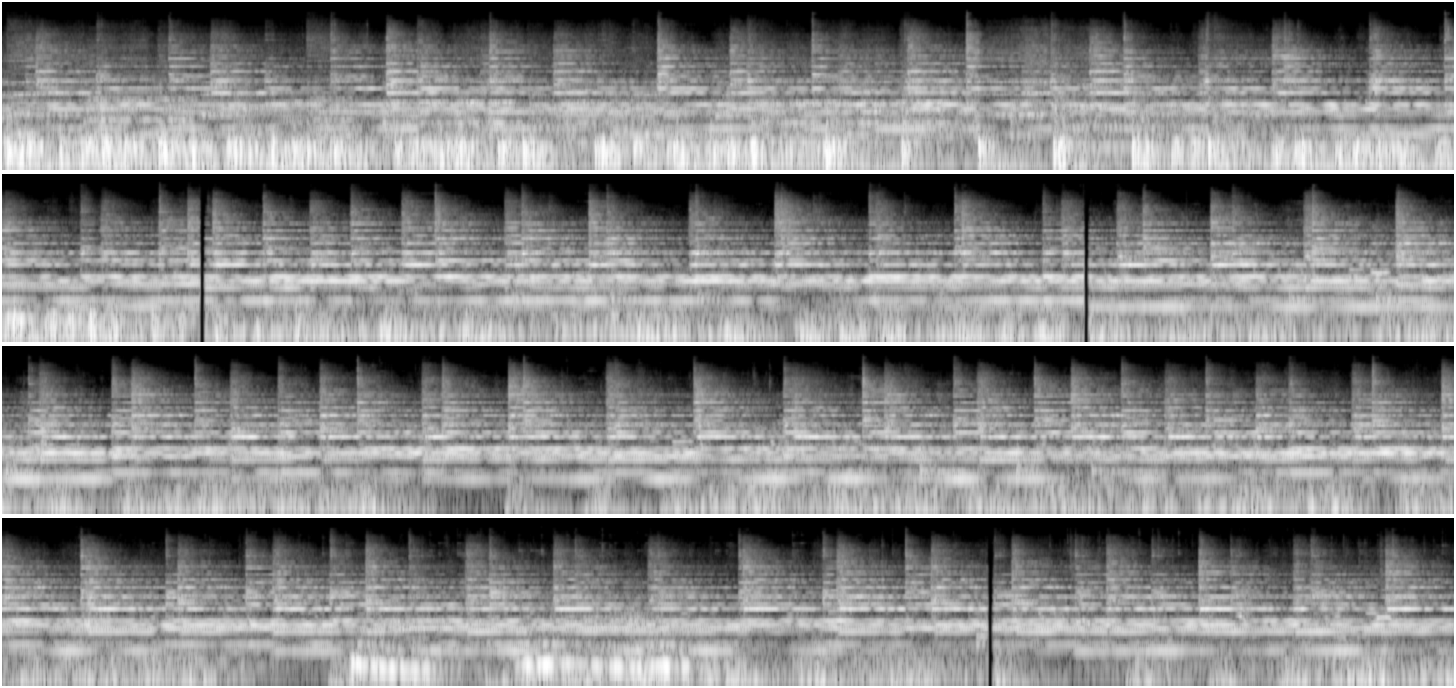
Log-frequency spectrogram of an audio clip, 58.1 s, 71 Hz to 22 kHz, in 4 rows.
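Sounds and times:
church bells pealing: 0.0 - 58.0.

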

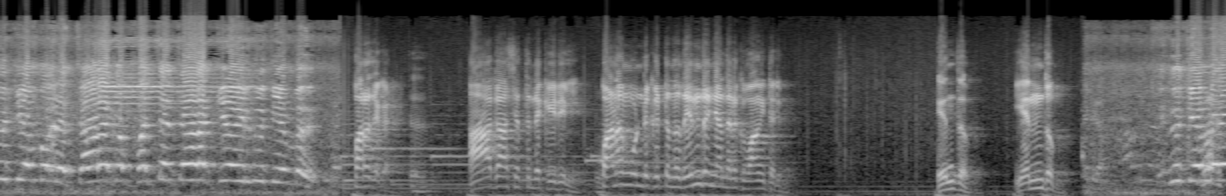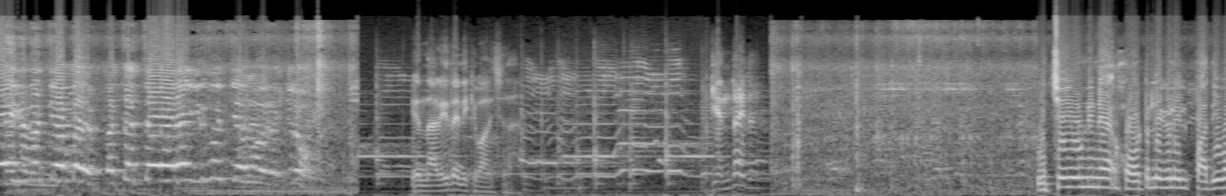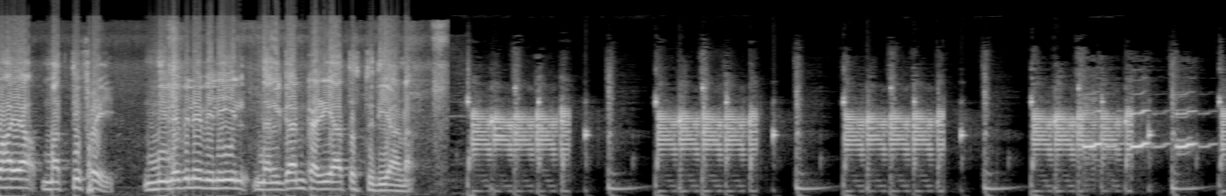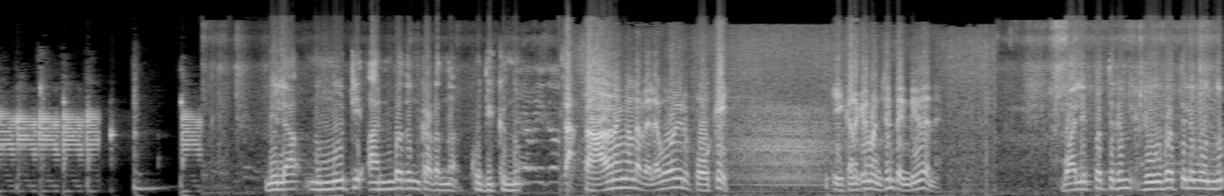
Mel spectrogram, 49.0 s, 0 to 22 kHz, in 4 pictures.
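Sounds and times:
man speaking: 9.4 - 15.5, 39.5 - 44.2, 45.1 - 46.3
steady even sound: 42.4 - 46.6.

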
